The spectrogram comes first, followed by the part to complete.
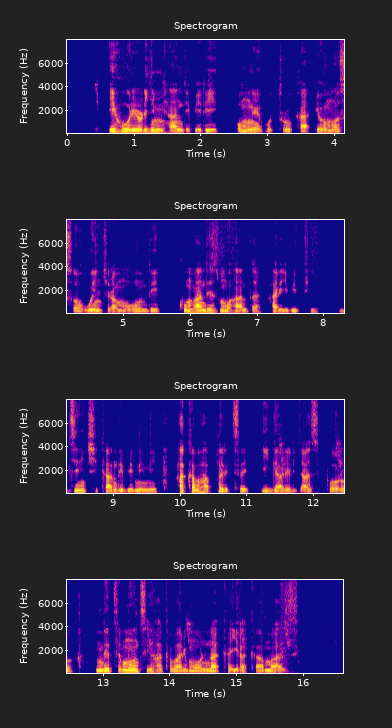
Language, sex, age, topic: Kinyarwanda, male, 18-24, government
